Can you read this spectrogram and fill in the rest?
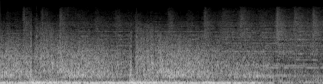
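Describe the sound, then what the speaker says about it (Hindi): An M777 ultra-light howitzer fires 155 mm rounds. The booming blasts blur into a continuous, heavy rumbling roar that stays loud throughout and eases slightly at the end. "M777 अल्ट्रा लाइट होवित्जर, इनमें से हर एक धमाका 155 mm कैलिबर की तोप का है।"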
